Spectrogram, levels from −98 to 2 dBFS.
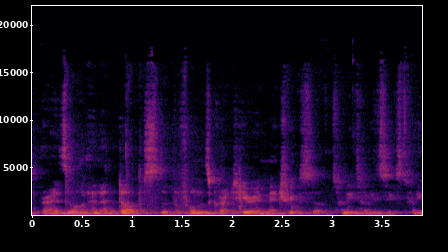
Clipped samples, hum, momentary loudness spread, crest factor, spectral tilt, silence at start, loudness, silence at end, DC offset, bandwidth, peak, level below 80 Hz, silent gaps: under 0.1%; none; 9 LU; 18 dB; -4.5 dB/octave; 0 s; -42 LUFS; 0 s; under 0.1%; 18 kHz; -24 dBFS; under -90 dBFS; none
